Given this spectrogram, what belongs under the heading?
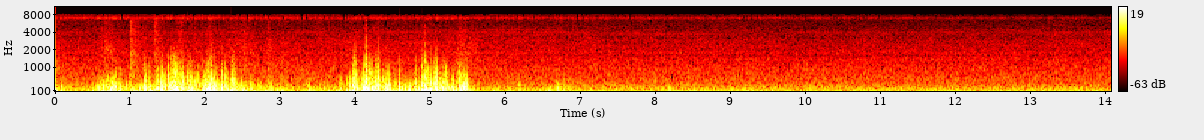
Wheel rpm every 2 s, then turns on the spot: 0, 0, 0, 0, 0, 0, 0.
none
